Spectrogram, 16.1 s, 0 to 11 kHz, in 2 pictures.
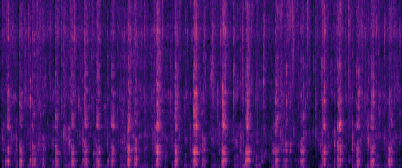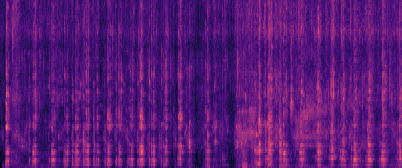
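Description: Pigs grunting in a quick run of short, repeated grunts, several a second. The grunting becomes louder and busier about 13 seconds in.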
